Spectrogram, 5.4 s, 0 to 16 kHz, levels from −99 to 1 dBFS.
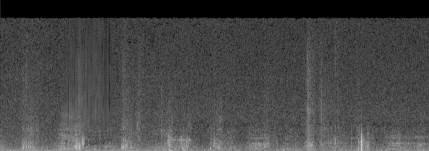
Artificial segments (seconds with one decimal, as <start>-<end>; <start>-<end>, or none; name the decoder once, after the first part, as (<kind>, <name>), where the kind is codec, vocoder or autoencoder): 0.8-1.4 (vocoder, BigVGAN v2)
